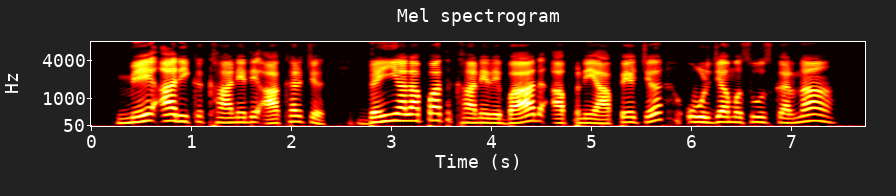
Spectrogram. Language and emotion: Dogri, happy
